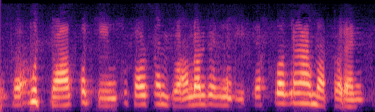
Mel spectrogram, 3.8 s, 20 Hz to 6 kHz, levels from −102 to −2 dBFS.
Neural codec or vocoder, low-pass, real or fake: codec, 16 kHz in and 24 kHz out, 0.6 kbps, FireRedTTS-2 codec; 5.4 kHz; fake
